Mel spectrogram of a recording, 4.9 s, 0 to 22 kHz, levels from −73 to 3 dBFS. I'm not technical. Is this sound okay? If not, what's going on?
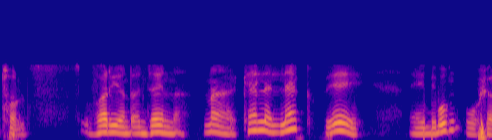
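No. At 2.74 to 2.82 s there is a burst of packet loss. A run of network packets, about 60 ms of audio, never arrived in time. The receiver stretched the last sound and faded it, so you hear a brief held buzz or hiss before the speech picks up again with that bit missing.

At 3.54 to 3.58 s a short concealed packet loss occurs. About 20 ms of the call failed to arrive, and the receiver patched the hole by continuing the previous sound. You hear a tiny smear or wobble, and a quick consonant may drop out.

At 4.24 to 4.36 s the chunks are out of order. One 40 ms piece of audio arrived late and played two pieces after where it belonged. Nothing is lost, but the sound briefly jumbles.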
